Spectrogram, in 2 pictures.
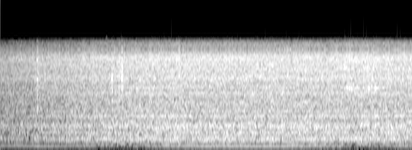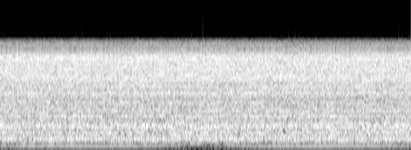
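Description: Steady whirring hiss with a faint low hum, building slightly over the first couple of seconds and then holding even.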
